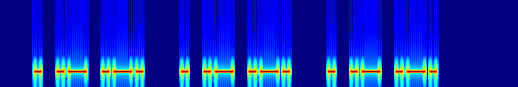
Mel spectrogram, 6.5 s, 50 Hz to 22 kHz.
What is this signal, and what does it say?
Morse code, heard as a keyed tone, about 17 wpm, 700 Hz. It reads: EAR EAR EAR
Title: Multi-letter Phonemes Repeated 3x 17wpm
